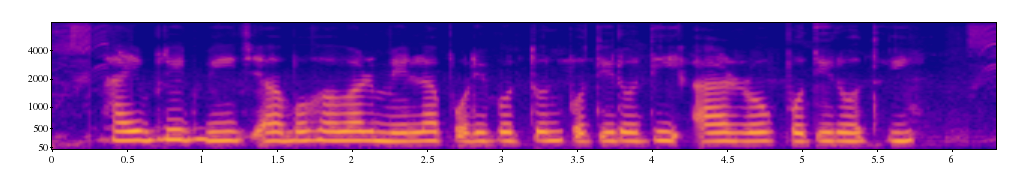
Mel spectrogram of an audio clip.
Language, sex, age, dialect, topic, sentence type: Bengali, female, 18-24, Rajbangshi, agriculture, statement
